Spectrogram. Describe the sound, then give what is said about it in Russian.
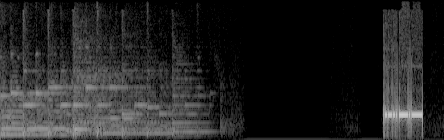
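Telephone keypad tones dialing an extension on a company phone line: a few quick, loud electronic beeps packed closely together near the end, after a fading stretch of other sound and a long silence. “Наберите внутренний номер абонента или оставайтесь на линии.”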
